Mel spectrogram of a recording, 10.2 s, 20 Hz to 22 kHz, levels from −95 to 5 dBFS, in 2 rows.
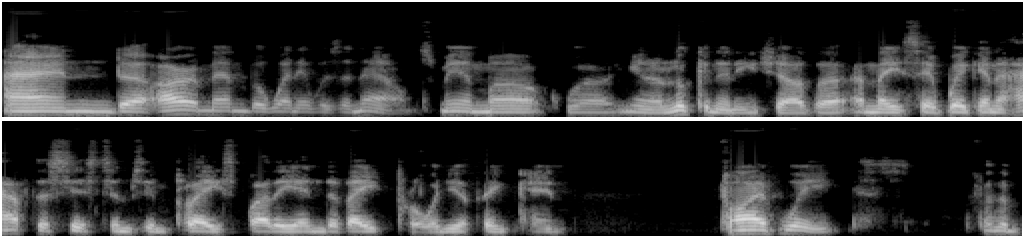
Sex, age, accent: male, 40-59, British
